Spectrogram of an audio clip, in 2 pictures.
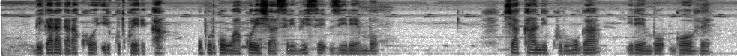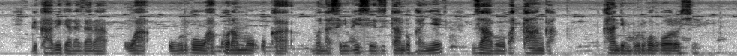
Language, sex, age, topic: Kinyarwanda, male, 18-24, government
